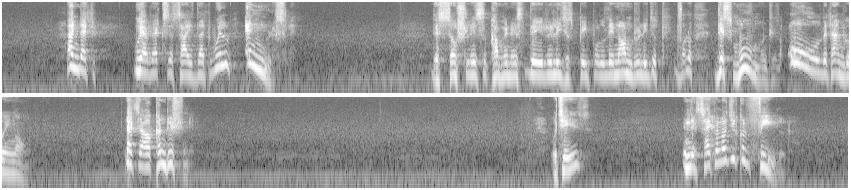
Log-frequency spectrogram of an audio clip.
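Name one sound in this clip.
An elderly man speaks slowly and thoughtfully into a microphone, with long pauses.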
